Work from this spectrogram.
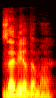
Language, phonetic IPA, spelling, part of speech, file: Russian, [zɐˈvʲedəmə], заведомо, adverb, Ru-заведомо.ogg
- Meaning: 1. deliberately, intentionally, knowingly 2. obviously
